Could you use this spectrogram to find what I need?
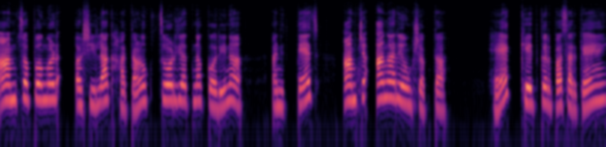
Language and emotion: Goan Konkani, disgusted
